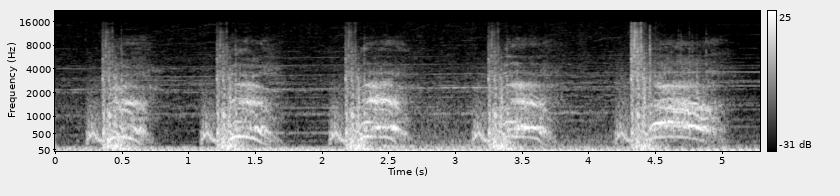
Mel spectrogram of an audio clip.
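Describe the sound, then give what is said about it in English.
A bat slams violently against a hotel door five times in a steady rhythm, each blow a loud, heavy thud with a ringing, resonant tail, spaced about a second apart. “I stood against the wall with a kitchen knife, watching Ace bang violently on the door with his bat.”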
